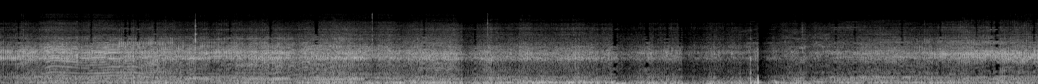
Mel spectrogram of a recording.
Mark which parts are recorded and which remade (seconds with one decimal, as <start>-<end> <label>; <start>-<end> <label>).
0.0-7.8 recorded; 7.8-8.3 remade; 8.3-10.4 recorded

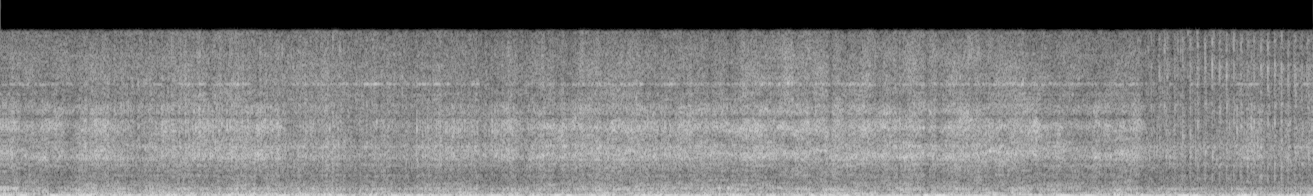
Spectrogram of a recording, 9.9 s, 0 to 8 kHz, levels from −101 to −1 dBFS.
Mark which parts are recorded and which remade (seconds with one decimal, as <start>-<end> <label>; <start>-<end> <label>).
0.0-0.6 remade; 0.6-4.0 recorded; 4.0-4.8 remade; 4.8-5.2 recorded; 5.2-8.6 remade; 8.6-9.9 recorded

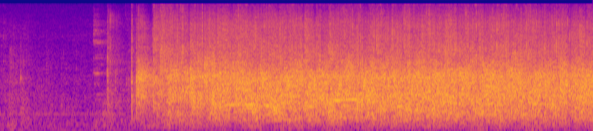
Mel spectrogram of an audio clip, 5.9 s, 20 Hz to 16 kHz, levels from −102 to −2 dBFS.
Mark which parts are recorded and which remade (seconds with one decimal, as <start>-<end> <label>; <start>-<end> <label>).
0.0-1.8 recorded; 1.8-2.3 remade; 2.3-5.9 recorded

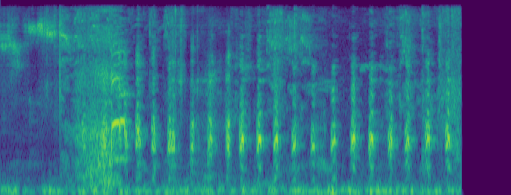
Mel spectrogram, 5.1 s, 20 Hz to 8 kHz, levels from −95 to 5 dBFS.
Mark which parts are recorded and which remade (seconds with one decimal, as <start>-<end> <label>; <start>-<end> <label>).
0.0-0.6 remade; 0.6-1.7 recorded; 1.7-2.3 remade; 2.3-5.1 recorded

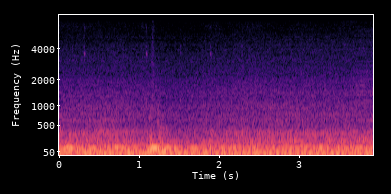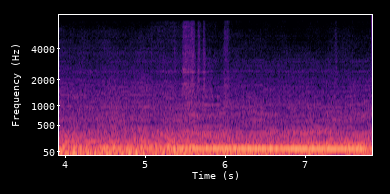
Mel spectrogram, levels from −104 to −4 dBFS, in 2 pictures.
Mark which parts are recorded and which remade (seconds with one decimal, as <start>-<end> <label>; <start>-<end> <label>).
0.0-3.7 recorded; 3.7-7.8 remade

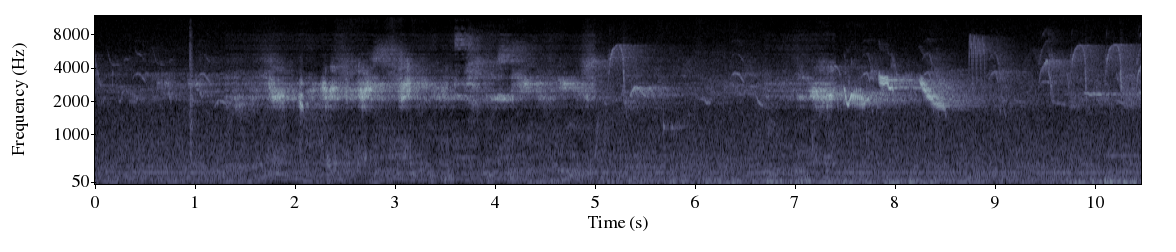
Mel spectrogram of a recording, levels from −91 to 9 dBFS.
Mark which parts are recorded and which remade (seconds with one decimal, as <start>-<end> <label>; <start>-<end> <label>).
0.0-1.3 recorded; 1.3-5.0 remade; 5.0-6.7 recorded; 6.7-7.4 remade; 7.4-10.5 recorded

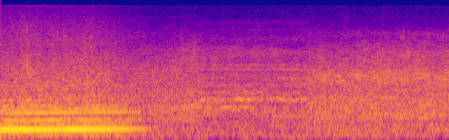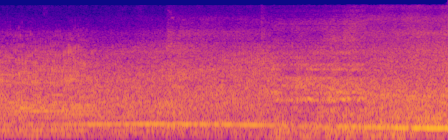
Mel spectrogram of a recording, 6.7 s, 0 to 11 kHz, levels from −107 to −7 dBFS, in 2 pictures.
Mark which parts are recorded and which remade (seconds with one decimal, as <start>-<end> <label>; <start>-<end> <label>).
0.0-1.5 recorded; 1.5-2.3 remade; 2.3-5.4 recorded; 5.4-6.1 remade; 6.1-6.7 recorded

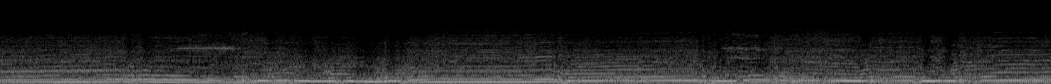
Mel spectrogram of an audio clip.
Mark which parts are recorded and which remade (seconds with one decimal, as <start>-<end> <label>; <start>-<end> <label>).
0.0-1.5 recorded; 1.5-4.5 remade; 4.5-7.4 recorded; 7.4-8.4 remade; 8.4-10.5 recorded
